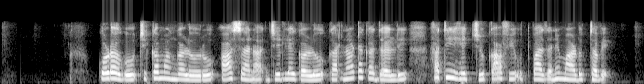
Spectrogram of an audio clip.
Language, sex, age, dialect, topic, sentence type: Kannada, female, 25-30, Mysore Kannada, agriculture, statement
